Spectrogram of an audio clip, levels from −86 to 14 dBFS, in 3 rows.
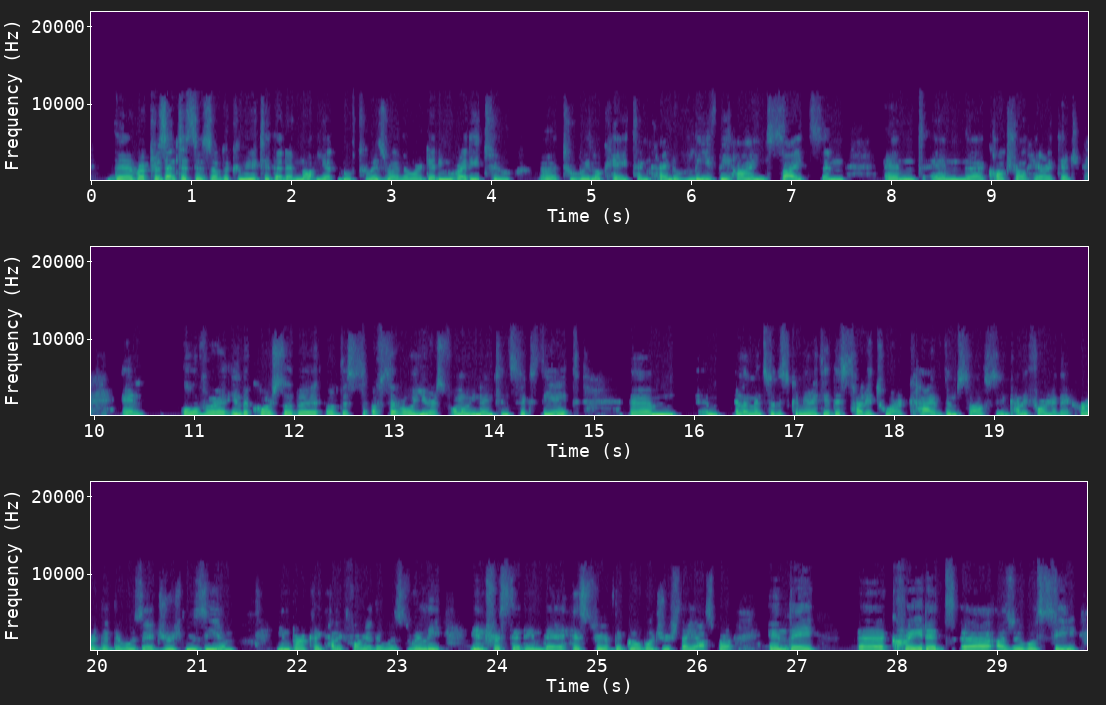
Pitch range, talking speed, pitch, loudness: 130-195 Hz, 185 wpm, 150 Hz, -25 LUFS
